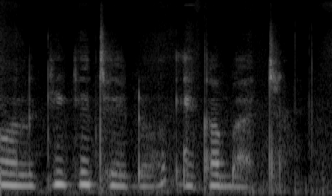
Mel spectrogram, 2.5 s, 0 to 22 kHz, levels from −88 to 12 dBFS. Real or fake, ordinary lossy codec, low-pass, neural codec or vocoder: fake; none; none; codec, 44.1 kHz, 7.8 kbps, DAC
